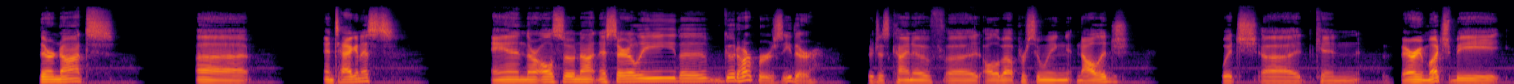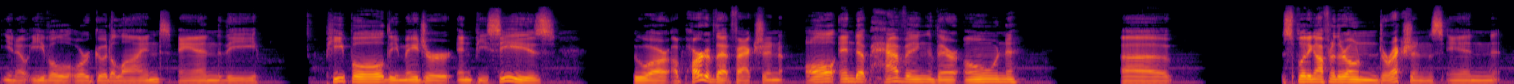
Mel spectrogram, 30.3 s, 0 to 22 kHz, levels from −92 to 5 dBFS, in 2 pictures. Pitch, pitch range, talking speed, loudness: 110 Hz, 95-120 Hz, 120 wpm, -24 LUFS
